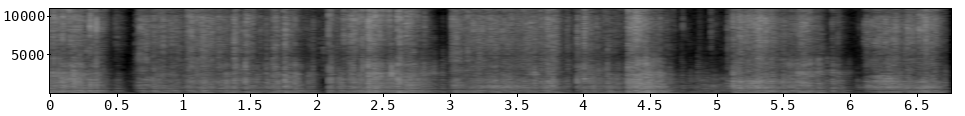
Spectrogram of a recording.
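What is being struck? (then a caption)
Small flat glass gem pebbles raked by fingertips. Fingertips rake and shuffle a pile of small, solid, blue iridescent flat glass gems on a wooden surface. The result is a steady stream of bright, dense clicking and clattering, with short dips between strokes.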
